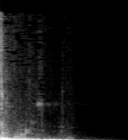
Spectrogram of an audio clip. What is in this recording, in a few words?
fx drum, Electro FX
